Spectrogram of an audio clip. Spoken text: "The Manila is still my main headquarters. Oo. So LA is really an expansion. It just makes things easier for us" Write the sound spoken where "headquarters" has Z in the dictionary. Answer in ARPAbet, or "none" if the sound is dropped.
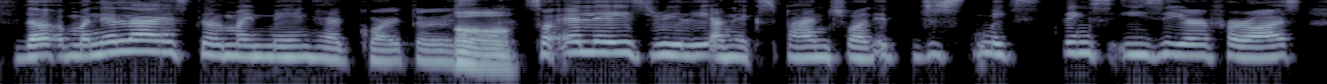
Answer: S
